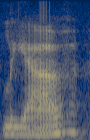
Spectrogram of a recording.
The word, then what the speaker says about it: Leav: town Girls by Lang leav that is how you pronounce her last name okay I know it sounds like it could be leave but it's leav she has said it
